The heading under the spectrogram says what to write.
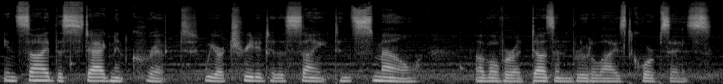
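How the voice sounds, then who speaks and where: An actress playing a battle-hardened warrior sister, who narrates in the first person in a measured, firm way. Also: female voice, low voice, little pitch movement, a little mellow, faint music behind. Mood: calm firm. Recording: rain ambience behind the voice.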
